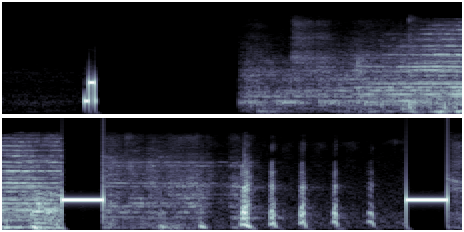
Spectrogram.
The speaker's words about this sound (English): it's my ABC alarm waking me up for the top news hits for the day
